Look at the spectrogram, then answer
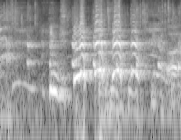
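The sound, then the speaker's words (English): A dog barks in a quick run of short, high, whiny yelps that rise and fall in pitch, loud and insistent for about two seconds, wanting to be let outside. “My dog electric. Wants to be let outside.”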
